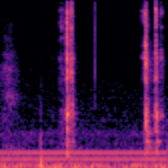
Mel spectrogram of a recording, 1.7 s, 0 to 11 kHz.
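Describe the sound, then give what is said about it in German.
Sharp mechanical clicking of an old Zeiss Icon Box Tengor, a historic leather-covered tin box camera shooting 6x7 format: two quick double clicks about a second apart, crisp and fairly loud, over a low steady hum with no voices. “Das ist eine Zeiss Icon Box Tengor. Also eine alte, wirklich historische, mit Leder beklebte Blechbox im Prinzip.”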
